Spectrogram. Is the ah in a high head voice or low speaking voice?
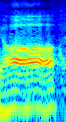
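speaking voice. A low vowel in the ordinary speaking voice. "une voix parlée c'est ah"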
